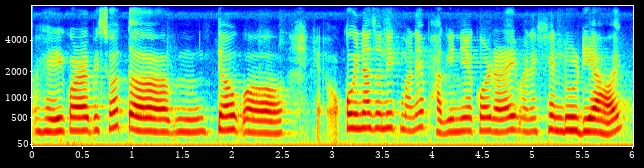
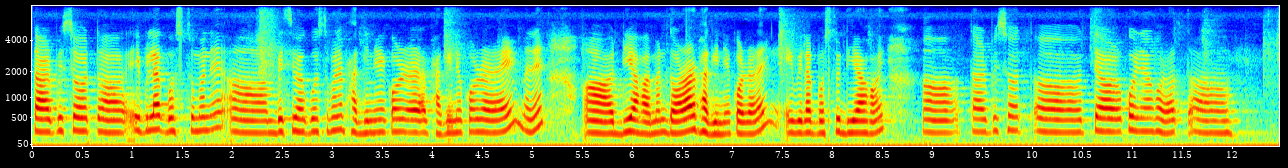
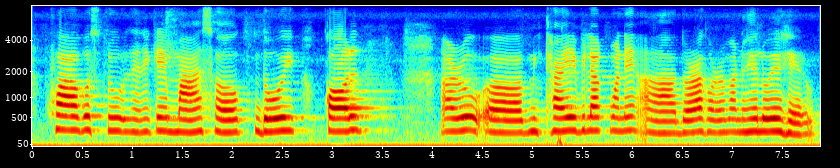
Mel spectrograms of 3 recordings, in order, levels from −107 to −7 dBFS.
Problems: constant background noise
